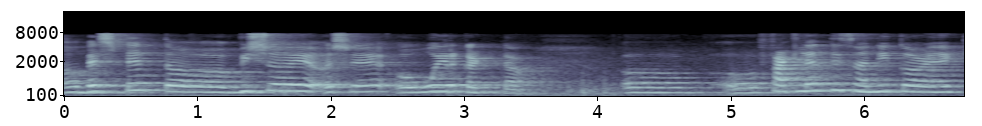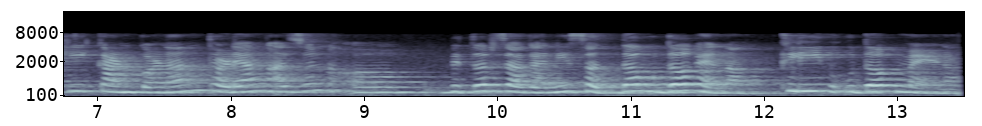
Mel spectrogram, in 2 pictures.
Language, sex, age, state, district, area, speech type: Goan Konkani, female, 18-30, Goa, Tiswadi, rural, spontaneous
